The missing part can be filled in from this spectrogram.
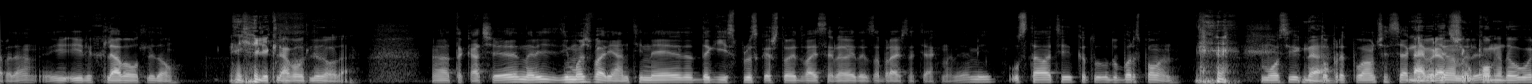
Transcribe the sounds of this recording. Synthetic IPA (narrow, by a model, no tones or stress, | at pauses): abɛd̪aiʔilixlʲabəot̪lid̪əlˠ | ilixlʲabɐot̪lʲid̪əlˠd̪a̰ | ət̪ɐkat͡ʃɛnɐliimɐʃ̬vɐɾiant̪ʰinɛd̪ɐɡiːsplʲuskəʃt̪ɔɛd̪vajsɛɾəid̪ɐzɐbɾavɛʒzɐt̪ʲjaxnɐliɐmio̰st̪avɐt̪ikɐt̪ɔd̪obɤɾspɔmɛn | mɔɡəsid̪aɔpɾɛt̪̚polˠaɡəmt͡ʃɛfsjaknajvɛɾojatɛnʃnɛɐɡʊlipɔmnʲəd̪əlˠɡv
